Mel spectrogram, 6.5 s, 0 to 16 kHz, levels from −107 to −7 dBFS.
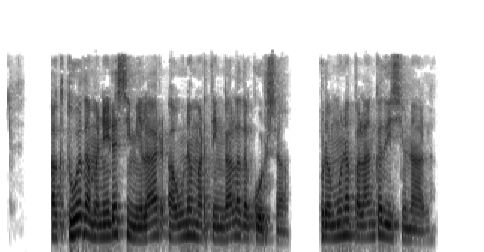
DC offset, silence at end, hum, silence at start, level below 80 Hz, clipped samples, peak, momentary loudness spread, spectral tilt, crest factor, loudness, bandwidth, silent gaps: under 0.1%; 0.75 s; none; 0.7 s; -58 dBFS; under 0.1%; 0 dBFS; 9 LU; -5.5 dB/octave; 16 dB; -16 LUFS; 8 kHz; 3.90-4.26 s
